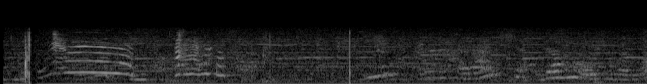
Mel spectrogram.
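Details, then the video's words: Siamese and Siberian cats, a domestic pair, quarrelling: drawn-out wavering yowls and whining meows, rising and falling, repeated several times, with background music and human speech. "Разборка семейной пары котов"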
